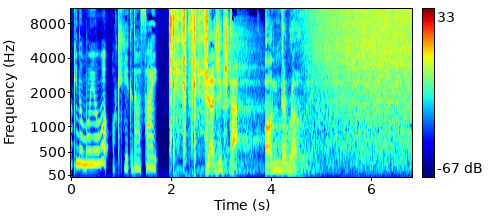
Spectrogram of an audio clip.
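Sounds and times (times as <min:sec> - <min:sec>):
speech: 0:00.0 - 0:01.8, 0:02.7 - 0:04.9
rushing mountain river water: 0:04.9 - 0:06.8.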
